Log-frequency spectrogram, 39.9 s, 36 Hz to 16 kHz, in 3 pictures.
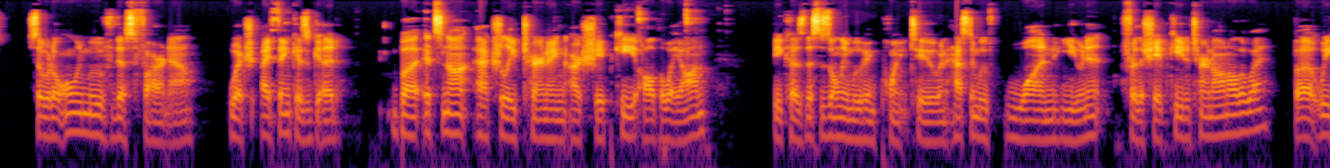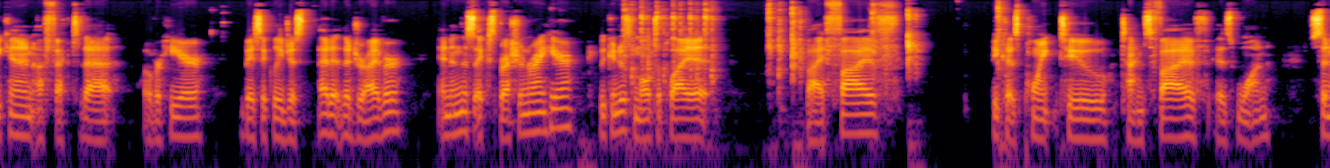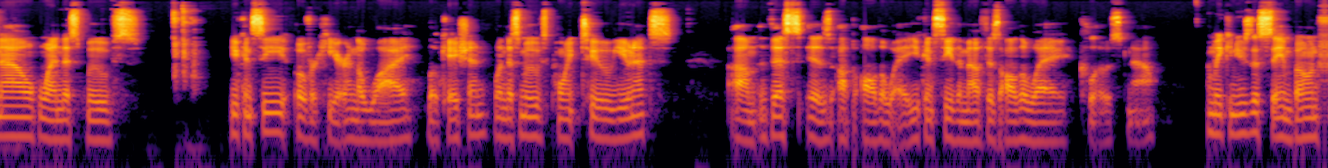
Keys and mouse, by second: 6.9 ctrl+Tab, 7.3 click, 11.1 middle click, 11.8 middle click, 15.6-26.2 drag, 19.8 BackSpace, 19.9 BackSpace, 20.3 BackSpace, 20.4 BackSpace, 26.7 middle drag, 27.3 click, 27.8 click, 28.5 ctrl+Tab, 30.6 middle click, 31.9-33.6 drag, 35.4 middle drag, 36.5 middle drag, 37.9 click.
